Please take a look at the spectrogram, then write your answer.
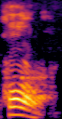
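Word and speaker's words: Akora: They call themselves uh well, the ship is called the Aora.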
